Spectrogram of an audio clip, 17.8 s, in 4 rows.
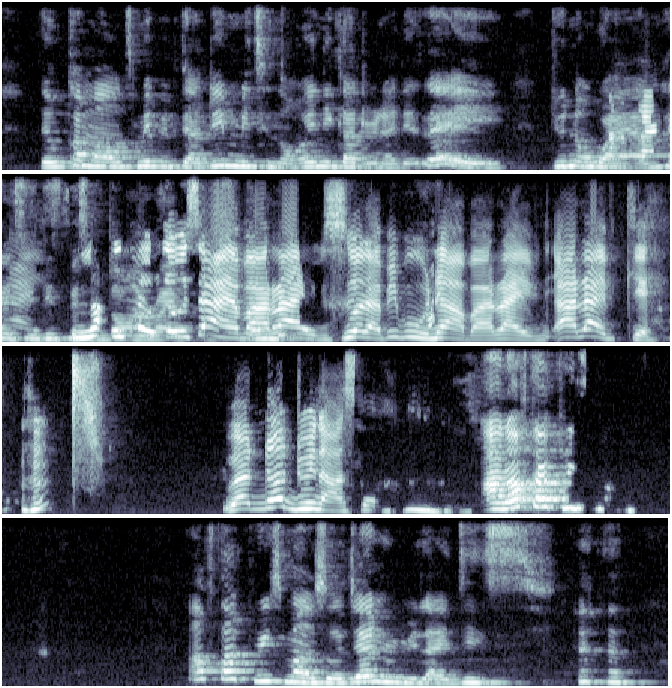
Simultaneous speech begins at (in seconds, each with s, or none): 4.0 s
